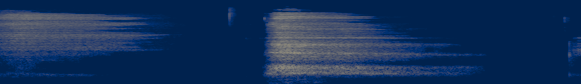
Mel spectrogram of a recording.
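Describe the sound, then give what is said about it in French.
Two long, deep breaths taken during a guided breathing and body-awareness exercise, each a breathy, airy rush lasting a couple of seconds, the second louder and fuller, with silence between and no talk. “Prenez le temps de prendre trois grandes respirations profondes.”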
